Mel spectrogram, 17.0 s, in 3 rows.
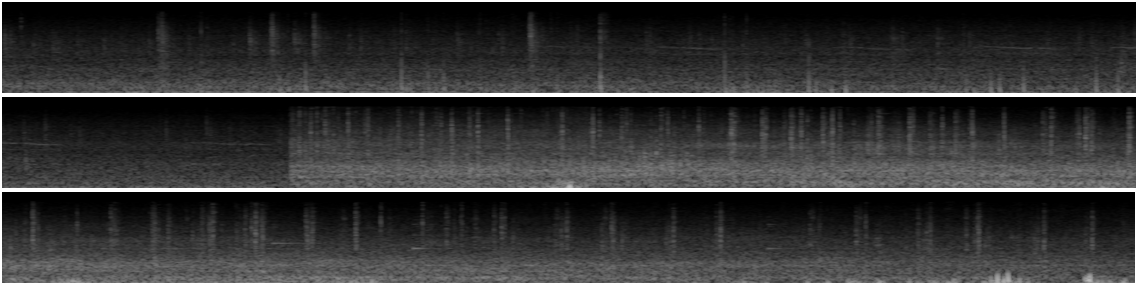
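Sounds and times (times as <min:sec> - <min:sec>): wheels clicking over rail joints: 0:00.0 - 0:17.0
freight train rumbling past: 0:07.1 - 0:17.0.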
